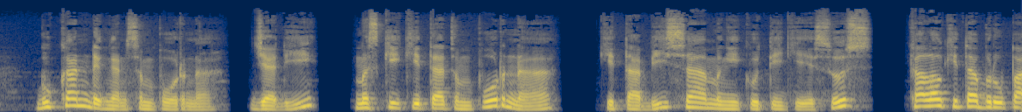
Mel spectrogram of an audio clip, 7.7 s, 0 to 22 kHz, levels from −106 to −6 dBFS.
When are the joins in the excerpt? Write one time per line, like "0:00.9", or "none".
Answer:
0:01.8
0:03.4
0:05.9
